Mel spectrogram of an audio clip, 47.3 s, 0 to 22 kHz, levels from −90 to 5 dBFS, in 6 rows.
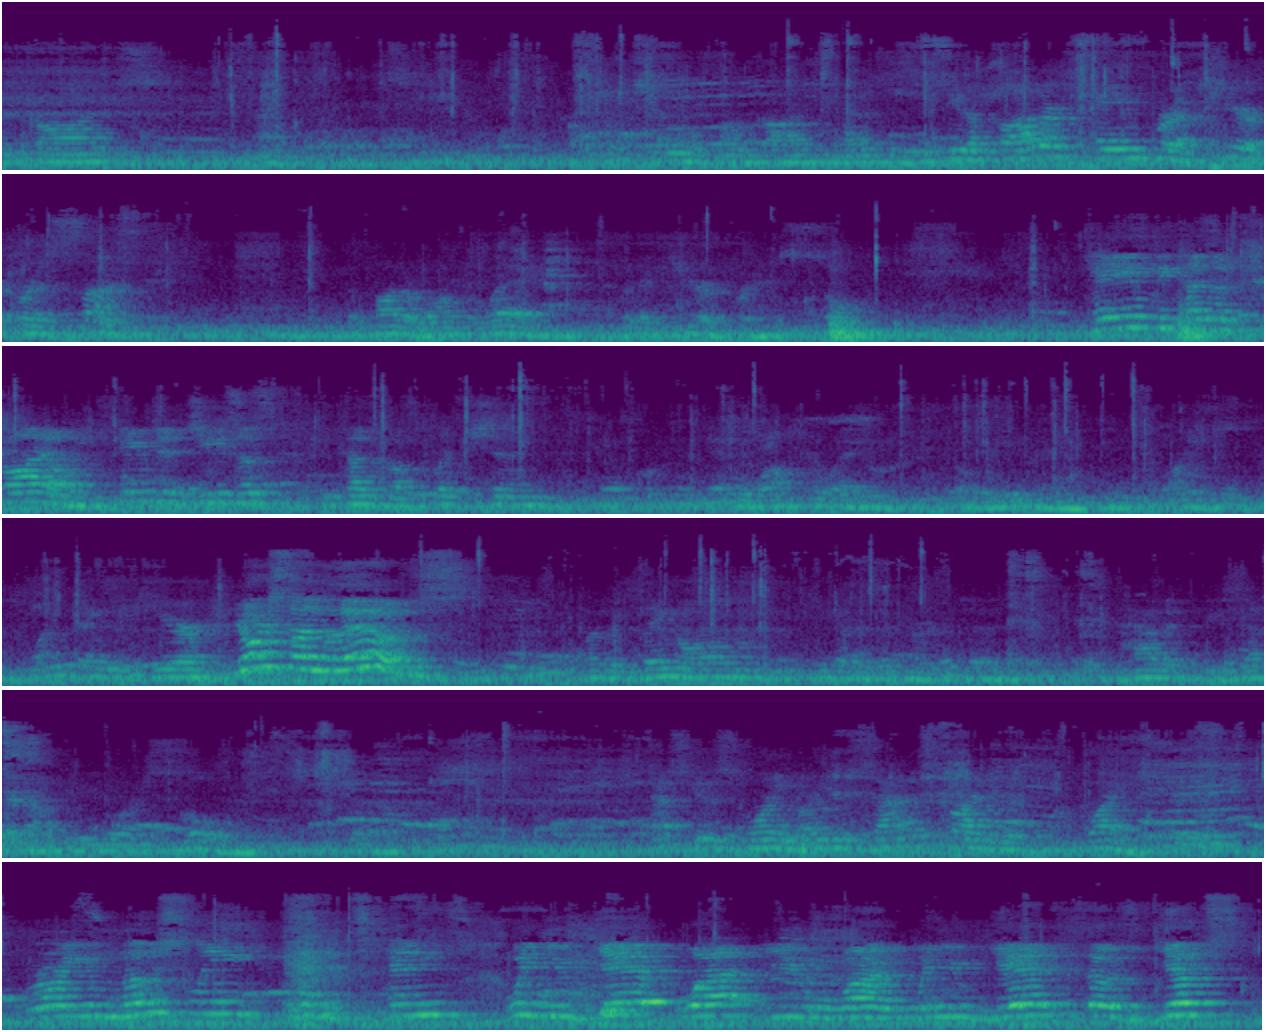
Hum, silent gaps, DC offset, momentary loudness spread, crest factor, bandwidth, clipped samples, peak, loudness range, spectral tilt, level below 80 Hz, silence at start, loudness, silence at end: none; none; under 0.1%; 15 LU; 20 dB; 11.5 kHz; under 0.1%; -16 dBFS; 11 LU; -6.5 dB/octave; -50 dBFS; 0 s; -37 LUFS; 0 s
